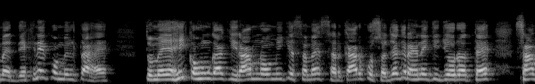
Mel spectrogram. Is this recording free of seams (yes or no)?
yes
